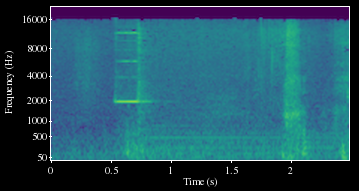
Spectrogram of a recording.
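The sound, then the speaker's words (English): A microwave oven, paired to an Echo device and set by voice, gives a short high beep, then starts cooking 2.75 ounces of microwave popcorn for 3 minutes with a steady low electrical hum, broken by a soft clunk and a brief rattle toward the end. “What's the weight of popcorn? What's the weight? 2.75 ounces. 2.75 ounces. For how long? 3 minutes.”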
